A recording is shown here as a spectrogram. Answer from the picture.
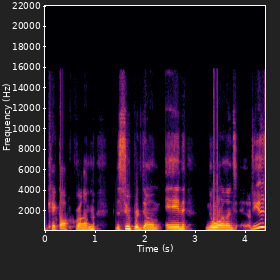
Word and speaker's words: New Orleans: I don't know how I say it because sometimes I'll say New Orleans, sometimes I'll say Orleans. I haven't chosen. Apparently the locals say New Orleans, so that's what I like to go with, but teach their own, I guess.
